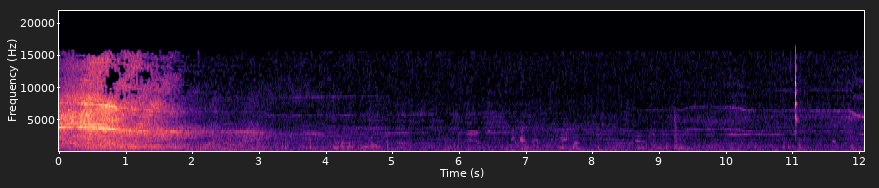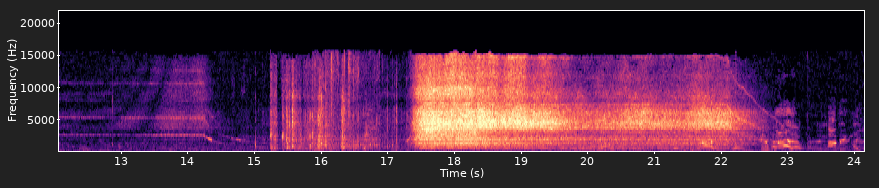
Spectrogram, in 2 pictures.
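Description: Four electric ducted fans of a Freewing AL-37 RC airliner model whining, falling in pitch as it passes overhead at the start, then holding a steadier whine on the landing approach until they are throttled back about fourteen seconds in. A patter of clicks follows, then a loud, even rushing noise for about four seconds near the end.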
